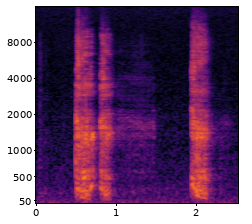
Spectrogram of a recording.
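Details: Persistent post-viral cough.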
